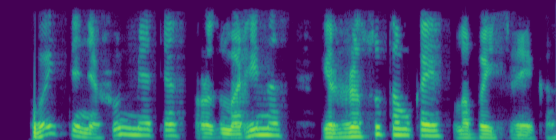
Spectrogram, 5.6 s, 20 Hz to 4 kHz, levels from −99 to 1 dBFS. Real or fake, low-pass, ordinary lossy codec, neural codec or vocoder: real; 3.6 kHz; AAC, 24 kbps; none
